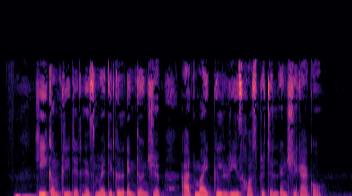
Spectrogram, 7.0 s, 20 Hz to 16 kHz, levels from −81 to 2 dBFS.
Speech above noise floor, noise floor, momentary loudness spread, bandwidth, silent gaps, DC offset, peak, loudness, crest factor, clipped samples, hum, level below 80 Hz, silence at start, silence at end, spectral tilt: 29 dB; -61 dBFS; 13 LU; 11.5 kHz; none; under 0.1%; -10 dBFS; -31 LUFS; 22 dB; under 0.1%; none; -52 dBFS; 0.3 s; 0.6 s; -4 dB/octave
